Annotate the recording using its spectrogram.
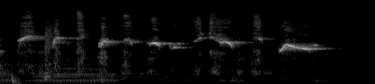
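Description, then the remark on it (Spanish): A person whistles a quick run of chirpy, warbling phrases, mimicking the speech of Carisaurio, a cartoon dinosaur on a TV show who only whistled, then finishes with one longer, sliding whistle. It is fairly clear, with no talking. “O sea, nada más silbaba.”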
